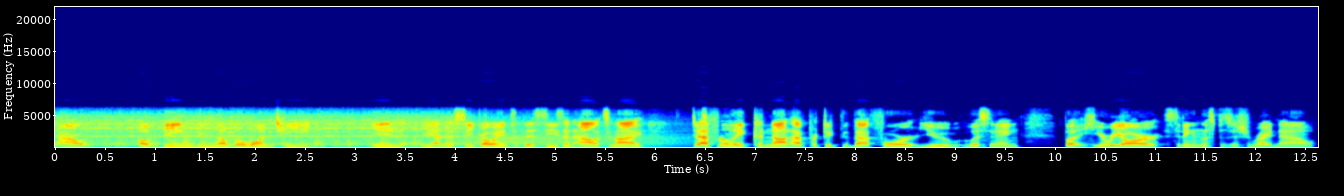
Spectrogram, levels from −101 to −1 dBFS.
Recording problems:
thin; very; fading below 500 Hz
high frequencies cut off; noticeable; nothing above 5.5 kHz
machinery noise; loud; until 6 s; 6 dB below the speech

